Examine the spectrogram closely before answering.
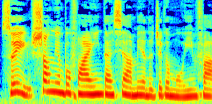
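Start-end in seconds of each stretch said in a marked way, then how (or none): none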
